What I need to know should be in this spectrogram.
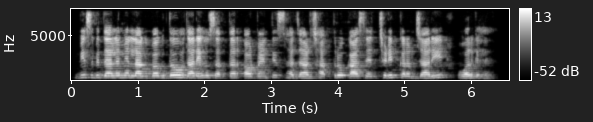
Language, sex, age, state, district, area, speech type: Hindi, female, 30-45, Uttar Pradesh, Ayodhya, rural, read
